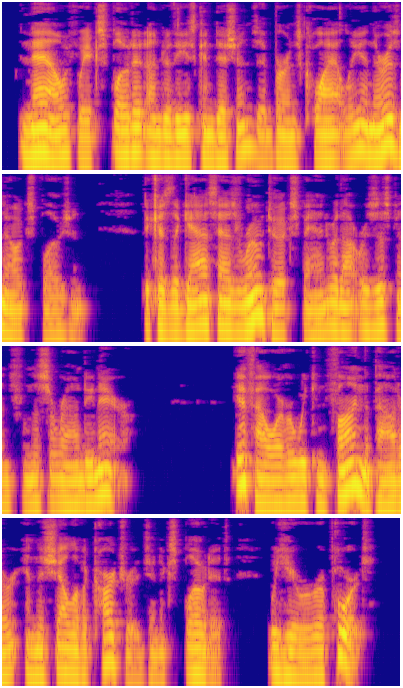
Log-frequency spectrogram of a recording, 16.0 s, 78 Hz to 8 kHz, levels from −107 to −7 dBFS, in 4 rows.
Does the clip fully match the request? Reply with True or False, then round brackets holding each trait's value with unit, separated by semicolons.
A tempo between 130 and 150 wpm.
False (185 wpm)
